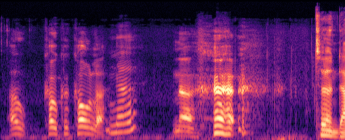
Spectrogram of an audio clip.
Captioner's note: laughs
